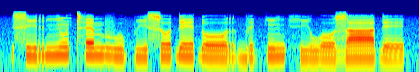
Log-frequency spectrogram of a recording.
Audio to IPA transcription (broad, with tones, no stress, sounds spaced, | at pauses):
s i˨ r ɲ ũ˦ tʰ ɛ˦ m v u˨ p i˨ s ʊ˦ ɗ e˦ ɗ oː˨ r b ɪ˨ k ĩ˦ ŋ h i˨ w o˨ z aː˦ ɗ e˨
